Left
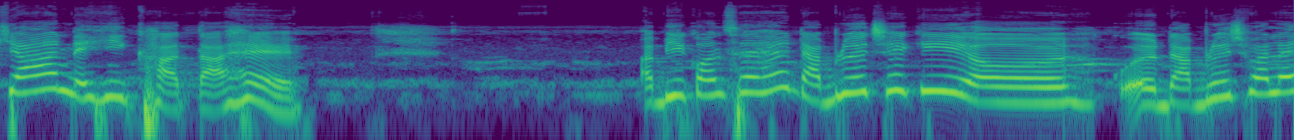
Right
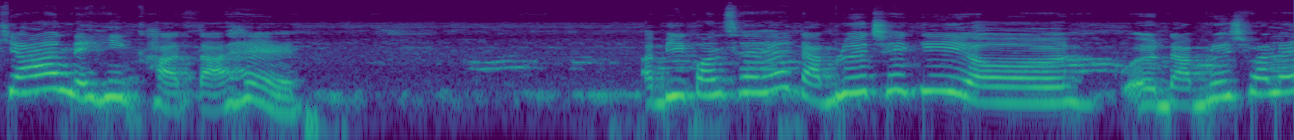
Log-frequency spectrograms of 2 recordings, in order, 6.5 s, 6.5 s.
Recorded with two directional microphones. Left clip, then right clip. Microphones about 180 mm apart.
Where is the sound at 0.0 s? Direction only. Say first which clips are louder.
Left 9 dB; 40° left (ahead or behind).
